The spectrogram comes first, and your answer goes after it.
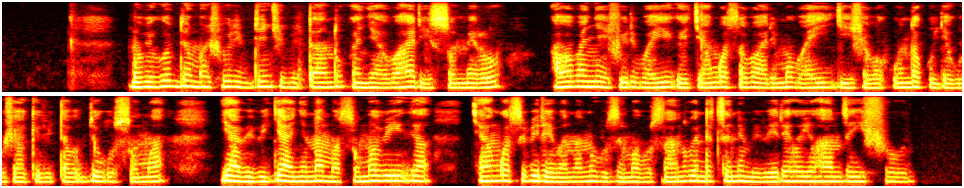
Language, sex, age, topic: Kinyarwanda, female, 25-35, education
